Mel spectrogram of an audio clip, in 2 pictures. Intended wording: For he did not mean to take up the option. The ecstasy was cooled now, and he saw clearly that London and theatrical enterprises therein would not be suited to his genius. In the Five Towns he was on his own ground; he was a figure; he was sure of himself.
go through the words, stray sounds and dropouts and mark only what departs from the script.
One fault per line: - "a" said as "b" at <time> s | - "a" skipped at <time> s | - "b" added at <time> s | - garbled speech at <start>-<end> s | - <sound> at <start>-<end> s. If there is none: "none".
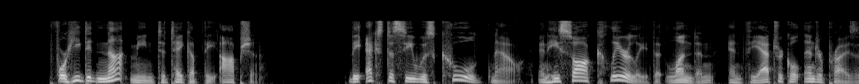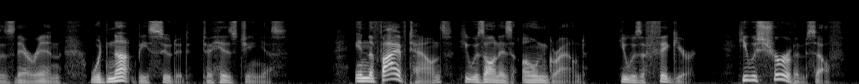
none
